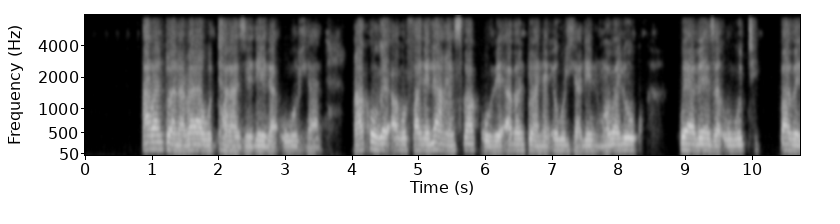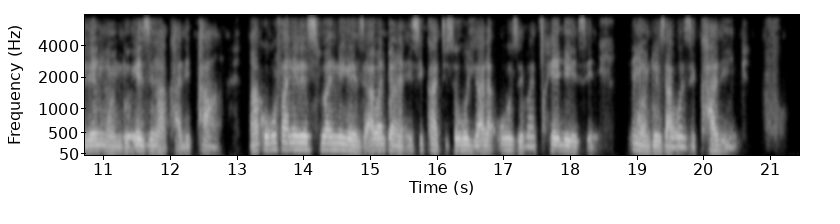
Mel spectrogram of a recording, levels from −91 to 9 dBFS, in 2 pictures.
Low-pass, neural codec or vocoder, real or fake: 7.2 kHz; codec, 16 kHz, 2 kbps, FreqCodec, smaller model; fake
